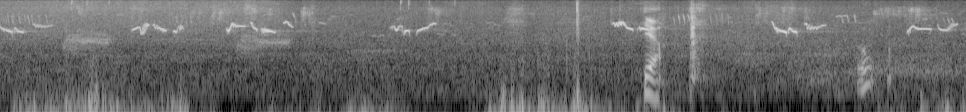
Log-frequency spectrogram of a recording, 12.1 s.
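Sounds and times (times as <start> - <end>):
songbird warbling: 0.0 - 4.1, 7.6 - 12.0.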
